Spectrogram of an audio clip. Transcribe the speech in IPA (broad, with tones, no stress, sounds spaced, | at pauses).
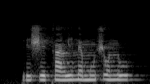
ɾ i˨ ʃ e˧ k ã˧ l i˦ n ɛ˧ m ũ˧ ʃ o˦ n u˦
